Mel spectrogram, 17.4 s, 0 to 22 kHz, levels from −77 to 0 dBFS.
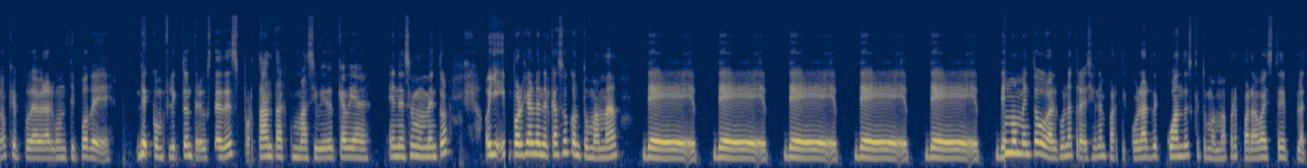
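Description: From the start of the speech to the end, there is clock drift between sender and receiver: the sender's clock runs about 4% slow, so the receiver's jitter buffer keeps draining and has to stretch the audio by repeating short slices. It sounds like faint, irregular stumbles in the rhythm of the speech rather than one clear break. On a waveform the stumbles show as small duplicated patches at uneven spacing.

From 0.20 s to 17.24 s there are scattered short gaps, about thirty of them, spread singly across the span. Each comes from a packet that was lost or arrived late. The receiver fills each one by carrying the last sound forward. The longest fill is around 50 ms, and together they cover about 2% of the span. Each gap is heard as a brief tick, smear or hiccup. A spectrogram shows each one as a thin vertical band of frozen harmonics.

From 9.36 s to 13.40 s there is a broken-record loop. 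A 0.94 s fragment plays four times back to back, and whatever speech should have come in that stretch is lost. The likely cause is a player or stream that stalled and kept resending the last piece it held. On a waveform the four identical blocks sit side by side. A spectrogram shows the same pattern stamped out at regular 0.94 s intervals.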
